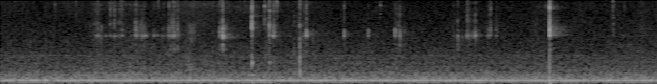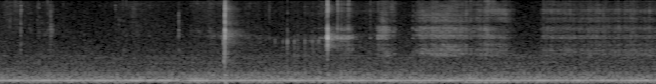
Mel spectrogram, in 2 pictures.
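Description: Small metal instruments click and tick softly.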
